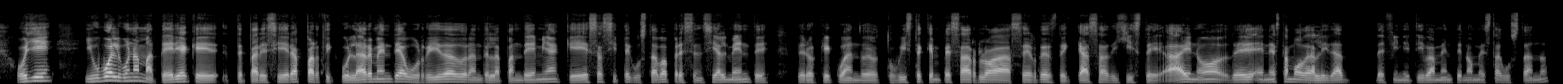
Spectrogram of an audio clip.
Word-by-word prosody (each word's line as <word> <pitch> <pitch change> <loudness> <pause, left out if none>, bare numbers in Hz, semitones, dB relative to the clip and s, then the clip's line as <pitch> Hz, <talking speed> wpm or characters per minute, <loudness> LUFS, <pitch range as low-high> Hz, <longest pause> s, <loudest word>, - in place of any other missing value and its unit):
Oye, 170 +4 +5 0.3
¿y 130 - -4
hubo 175 +6 +6
alguna 170 -1 +4
materia 130 -1 +5
que 100 -2 +3 0.2
te - - -4
pareciera 110 +3 +2
particularmente 115 +4 +2
aburrida 115 0 +2
durante 110 -4 -2
la 100 -1 -1
pandemia, 110 +5 -1
que 105 -2 0
esa - - -1
sí - - -3
te 120 - -6
gustaba 110 +3 -2
presencialmente, 105 +1 -3 0.2
pero 105 -1 -4
que - - -1
cuando 95 -2 -3
tuviste 110 +4 -5
que - - 0
empezarlo 110 0 0
a 105 -2 +5
hacer 105 +2 -3
desde 115 -2 -3
casa 100 +2 0
dijiste: 100 +2 -6
"Ay, 125 - +4
no, 115 0 -1
de 110 +1 0
en 110 +1 -7
esta 125 +3 -2
modalidad 105 -2 0 0.3
definitivamente 105 +1 -7
no 105 0 -8
me 105 0 -10
está 105 - -6
gustando"? 100 +5 -8
110 Hz, 155 wpm, -25 LUFS, 100-120 Hz, 0.3 s, hubo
